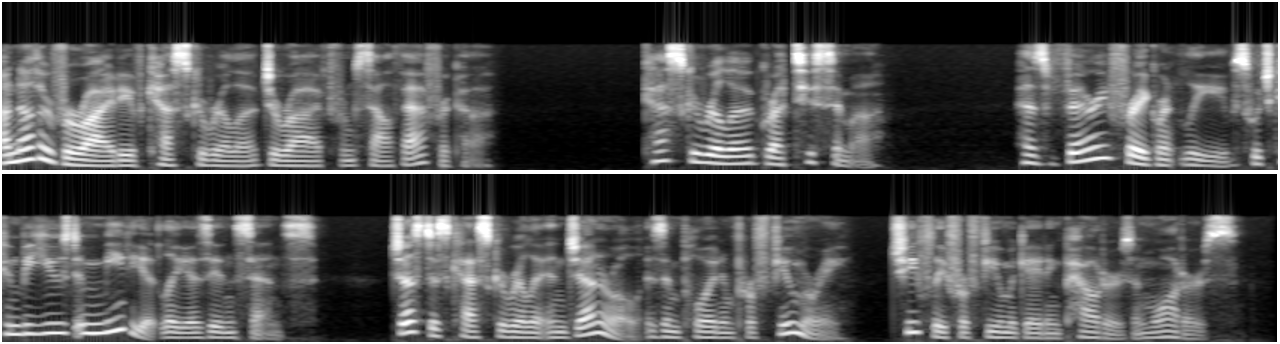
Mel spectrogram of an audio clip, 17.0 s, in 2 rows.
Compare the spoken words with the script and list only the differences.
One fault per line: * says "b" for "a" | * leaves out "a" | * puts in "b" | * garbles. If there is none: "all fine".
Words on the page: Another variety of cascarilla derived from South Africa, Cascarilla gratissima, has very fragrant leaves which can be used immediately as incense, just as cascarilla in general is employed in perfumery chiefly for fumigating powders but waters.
* says "and" for "but"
